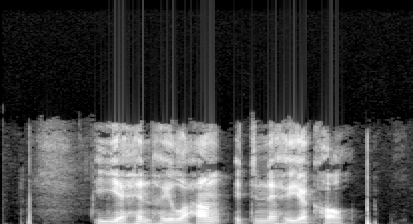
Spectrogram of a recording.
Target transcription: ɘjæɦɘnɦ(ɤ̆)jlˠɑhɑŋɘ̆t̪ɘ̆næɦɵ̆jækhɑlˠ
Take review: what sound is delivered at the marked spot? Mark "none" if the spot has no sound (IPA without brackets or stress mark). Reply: ɤ̆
